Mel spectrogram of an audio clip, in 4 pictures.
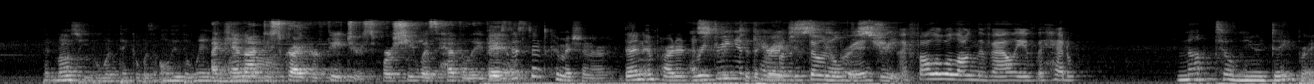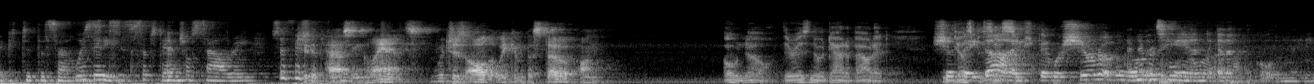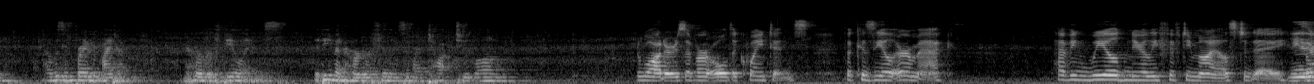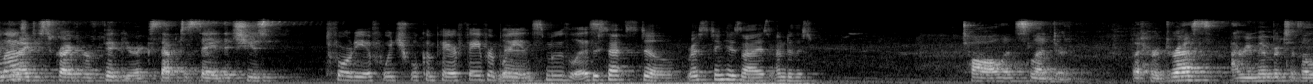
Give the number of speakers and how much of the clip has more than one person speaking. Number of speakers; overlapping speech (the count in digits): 10, about 19%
